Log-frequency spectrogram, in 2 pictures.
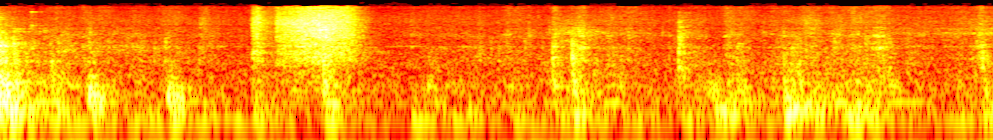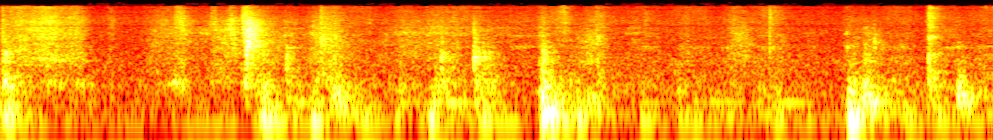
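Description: A rolling pin rolls and thumps on a wooden board.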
